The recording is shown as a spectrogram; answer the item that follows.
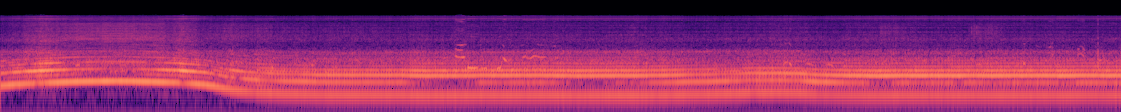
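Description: Portable fire pump engine running at high revs, then dropping to a steady lower speed about three seconds in, with a brief speed-up about nine seconds in, while it pumps water through the laid-out hose lines.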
